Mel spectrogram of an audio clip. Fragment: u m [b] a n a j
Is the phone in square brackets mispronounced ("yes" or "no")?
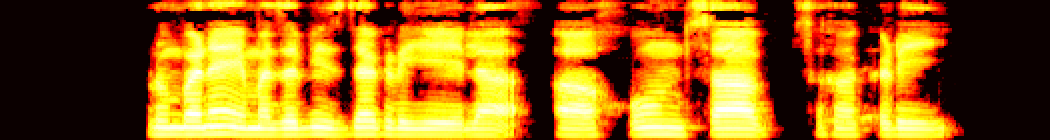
no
